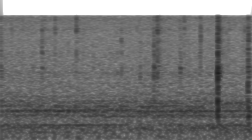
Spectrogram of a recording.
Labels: {"label": "anthrophony, boat engine", "recorder": "HydroMoth"}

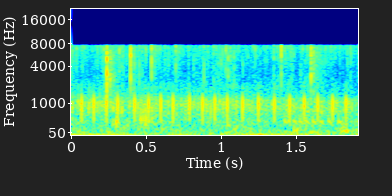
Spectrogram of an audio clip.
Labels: {"label": "biophony, rattle", "recorder": "SoundTrap 500"}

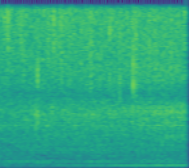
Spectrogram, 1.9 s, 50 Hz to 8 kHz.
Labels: {"label": "anthrophony, boat engine", "recorder": "SoundTrap 300"}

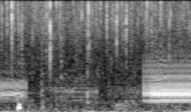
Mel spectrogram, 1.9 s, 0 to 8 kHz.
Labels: {"label": "biophony, croak", "recorder": "SoundTrap 500"}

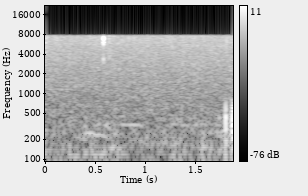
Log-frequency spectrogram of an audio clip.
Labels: {"label": "ambient", "recorder": "HydroMoth"}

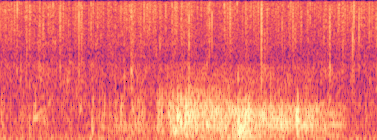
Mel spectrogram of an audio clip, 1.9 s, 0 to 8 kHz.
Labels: {"label": "biophony, growl", "recorder": "SoundTrap 600 or HydroMoth"}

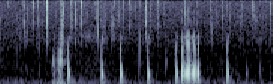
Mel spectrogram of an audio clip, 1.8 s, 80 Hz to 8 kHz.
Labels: {"label": "biophony, knock croak", "recorder": "SoundTrap 300"}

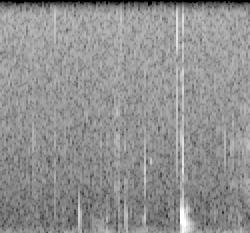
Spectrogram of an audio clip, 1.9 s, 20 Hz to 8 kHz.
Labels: {"label": "biophony, knock croak", "recorder": "SoundTrap 300"}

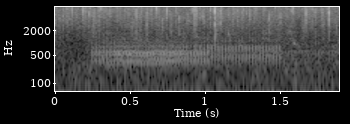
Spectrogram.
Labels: {"label": "biophony, croak", "recorder": "SoundTrap 500"}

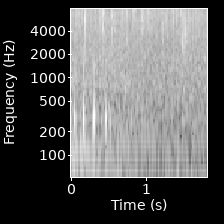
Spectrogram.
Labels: {"label": "biophony, pulse", "recorder": "SoundTrap 500"}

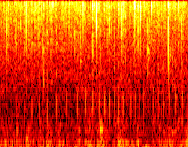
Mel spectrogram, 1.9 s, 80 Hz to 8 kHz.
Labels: {"label": "biophony, rattle", "recorder": "SoundTrap 500"}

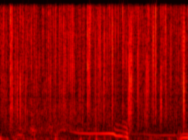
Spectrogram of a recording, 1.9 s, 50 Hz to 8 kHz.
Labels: {"label": "biophony, cascading saw", "recorder": "SoundTrap 600 or HydroMoth"}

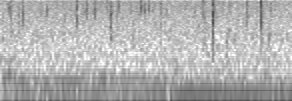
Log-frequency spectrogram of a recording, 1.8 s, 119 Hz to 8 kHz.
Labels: {"label": "anthrophony, boat engine", "recorder": "SoundTrap 300"}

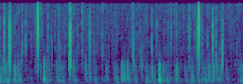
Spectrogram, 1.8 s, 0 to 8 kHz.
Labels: {"label": "biophony, sea urchins (Echinidae)", "recorder": "SoundTrap 600 or HydroMoth"}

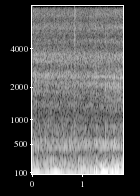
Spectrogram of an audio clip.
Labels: {"label": "anthrophony, boat engine", "recorder": "HydroMoth"}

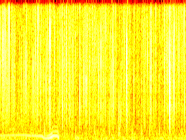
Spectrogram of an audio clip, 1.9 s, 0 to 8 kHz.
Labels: {"label": "biophony, cascading saw", "recorder": "SoundTrap 600 or HydroMoth"}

